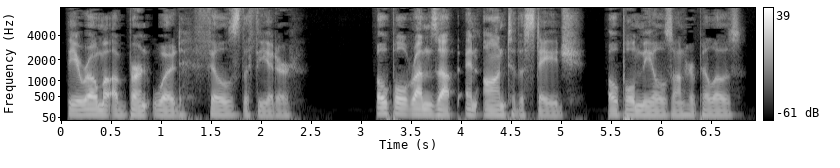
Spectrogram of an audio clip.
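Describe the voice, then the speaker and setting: A man's voice: low voice, little pitch movement, normal speed, darkish tone, no room sound, studio quality. A man giving scripted narration, reading out the stage directions of a play.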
